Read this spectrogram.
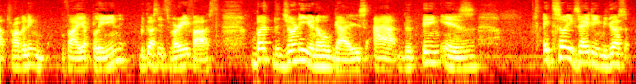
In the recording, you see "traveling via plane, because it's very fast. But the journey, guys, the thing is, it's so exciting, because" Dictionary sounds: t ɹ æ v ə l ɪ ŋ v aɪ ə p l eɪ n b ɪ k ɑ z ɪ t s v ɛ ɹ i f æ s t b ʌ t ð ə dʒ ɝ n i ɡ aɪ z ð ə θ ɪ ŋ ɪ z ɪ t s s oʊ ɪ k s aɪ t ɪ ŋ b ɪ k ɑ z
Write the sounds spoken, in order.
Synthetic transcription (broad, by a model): t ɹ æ v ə l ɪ ŋ v aɪ ə p l eɪ n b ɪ k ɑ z ɪ t s v ɛ ɹ i f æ s t b ʌ t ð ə dʒ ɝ n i ɡ aɪ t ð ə θ ɪ ŋ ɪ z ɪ t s s oʊ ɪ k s aɪ t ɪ ŋ b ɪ k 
